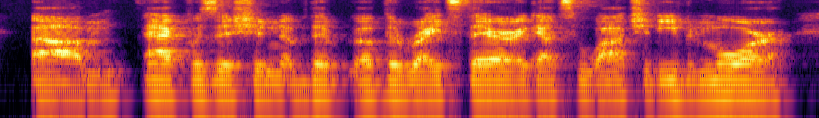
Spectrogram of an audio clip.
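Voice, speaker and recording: With an American accent, a man talks at a moderate pace and medium pitch in a monotone, flat intonation. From US, Baltimore. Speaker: football supporters' group founder. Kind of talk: casual interview storytelling. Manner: halting, many fillers and repeats.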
